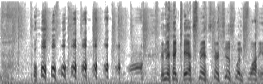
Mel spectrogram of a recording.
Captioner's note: laughing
